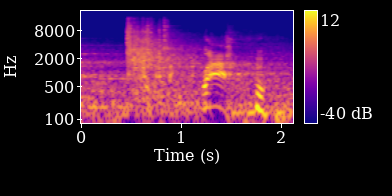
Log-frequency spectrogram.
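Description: Plate-loaded chest press lever arms set down onto their rests at the end of a set, giving a single short metal clank about half a second in.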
